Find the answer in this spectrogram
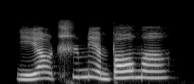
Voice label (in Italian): Cinese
